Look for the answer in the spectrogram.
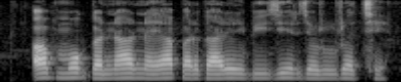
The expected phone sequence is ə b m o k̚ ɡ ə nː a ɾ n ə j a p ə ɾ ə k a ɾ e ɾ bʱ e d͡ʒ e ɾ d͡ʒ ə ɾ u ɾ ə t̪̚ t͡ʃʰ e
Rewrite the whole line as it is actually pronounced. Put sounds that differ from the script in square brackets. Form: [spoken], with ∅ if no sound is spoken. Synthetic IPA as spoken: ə b m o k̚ ɡ ə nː a ɾ n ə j a p ə ɾ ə k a ɾ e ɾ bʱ [i] d͡ʒ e ɾ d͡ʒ ə ɾ u ɾ ə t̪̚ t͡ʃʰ e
